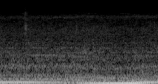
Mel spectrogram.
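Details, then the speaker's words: Audi A6 after replacing the power steering pump, which was extremely loud when steering, especially in cold weather: smooth low idle with only a faint hum while steering and no whine; the loud noise is gone. "fakt ist dieses extrem laute Geräusch ist weg"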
